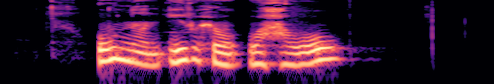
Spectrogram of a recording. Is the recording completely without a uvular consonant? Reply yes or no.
yes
